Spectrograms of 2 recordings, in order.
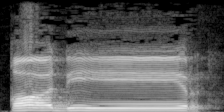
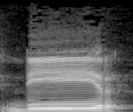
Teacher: Barulah qadir, ra-nya jadi nipis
